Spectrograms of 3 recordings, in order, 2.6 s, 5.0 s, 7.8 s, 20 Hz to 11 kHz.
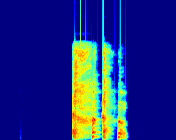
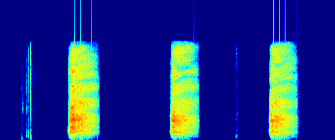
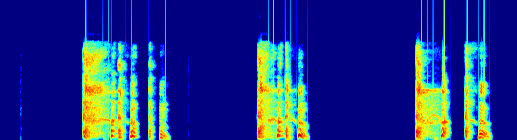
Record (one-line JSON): {"cough_length": "2.6 s", "cough_amplitude": 32767, "cough_signal_mean_std_ratio": 0.34, "exhalation_length": "5.0 s", "exhalation_amplitude": 29072, "exhalation_signal_mean_std_ratio": 0.34, "three_cough_length": "7.8 s", "three_cough_amplitude": 32767, "three_cough_signal_mean_std_ratio": 0.37, "survey_phase": "beta (2021-08-13 to 2022-03-07)", "age": "18-44", "gender": "Female", "wearing_mask": "No", "symptom_fatigue": true, "symptom_onset": "12 days", "smoker_status": "Never smoked", "respiratory_condition_asthma": false, "respiratory_condition_other": false, "recruitment_source": "REACT", "submission_delay": "2 days", "covid_test_result": "Negative", "covid_test_method": "RT-qPCR"}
